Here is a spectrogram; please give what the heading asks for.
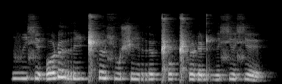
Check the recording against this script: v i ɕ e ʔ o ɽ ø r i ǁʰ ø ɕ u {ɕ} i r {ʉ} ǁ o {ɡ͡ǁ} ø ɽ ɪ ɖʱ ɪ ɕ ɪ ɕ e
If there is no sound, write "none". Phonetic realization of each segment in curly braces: ʃ, ø, ǁʰ

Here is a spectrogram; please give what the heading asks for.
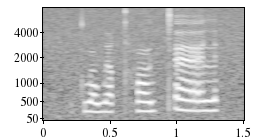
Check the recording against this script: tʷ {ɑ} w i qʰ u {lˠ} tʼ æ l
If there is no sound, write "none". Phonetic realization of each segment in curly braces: ɑ, l

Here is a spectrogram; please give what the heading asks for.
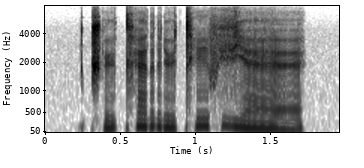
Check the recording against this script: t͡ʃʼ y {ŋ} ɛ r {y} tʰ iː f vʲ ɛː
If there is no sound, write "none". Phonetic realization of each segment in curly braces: kʰ, y

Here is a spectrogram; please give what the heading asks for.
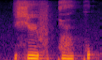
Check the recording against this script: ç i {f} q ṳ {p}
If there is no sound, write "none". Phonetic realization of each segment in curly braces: f, k

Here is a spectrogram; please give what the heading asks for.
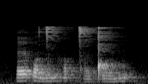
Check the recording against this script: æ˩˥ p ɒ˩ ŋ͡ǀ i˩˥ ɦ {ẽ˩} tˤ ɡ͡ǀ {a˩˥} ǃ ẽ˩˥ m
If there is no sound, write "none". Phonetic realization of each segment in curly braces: ẽ˩, æ˩˥

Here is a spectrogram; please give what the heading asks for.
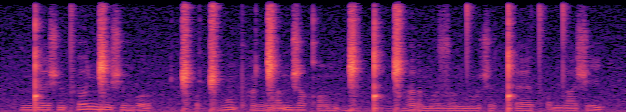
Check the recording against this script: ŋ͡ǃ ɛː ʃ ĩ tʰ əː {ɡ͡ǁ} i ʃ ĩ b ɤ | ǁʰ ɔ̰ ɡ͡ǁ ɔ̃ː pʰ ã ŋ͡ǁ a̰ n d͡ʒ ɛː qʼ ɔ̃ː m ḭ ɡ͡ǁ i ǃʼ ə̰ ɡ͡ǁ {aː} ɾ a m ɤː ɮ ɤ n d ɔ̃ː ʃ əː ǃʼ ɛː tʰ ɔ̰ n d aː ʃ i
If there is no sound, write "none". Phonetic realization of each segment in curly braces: ŋ͡ǁ, aː

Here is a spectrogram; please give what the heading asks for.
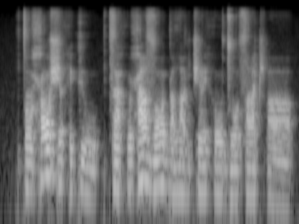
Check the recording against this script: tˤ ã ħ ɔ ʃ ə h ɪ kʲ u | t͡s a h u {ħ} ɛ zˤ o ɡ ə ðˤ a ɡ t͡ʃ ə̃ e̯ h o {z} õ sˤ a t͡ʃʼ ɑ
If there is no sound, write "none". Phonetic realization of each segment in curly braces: ħ, d͡z

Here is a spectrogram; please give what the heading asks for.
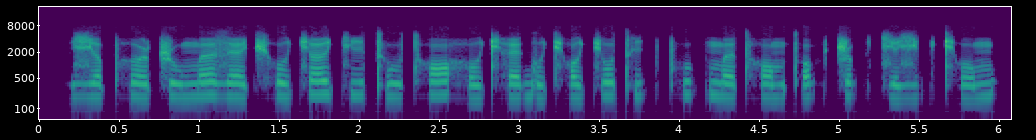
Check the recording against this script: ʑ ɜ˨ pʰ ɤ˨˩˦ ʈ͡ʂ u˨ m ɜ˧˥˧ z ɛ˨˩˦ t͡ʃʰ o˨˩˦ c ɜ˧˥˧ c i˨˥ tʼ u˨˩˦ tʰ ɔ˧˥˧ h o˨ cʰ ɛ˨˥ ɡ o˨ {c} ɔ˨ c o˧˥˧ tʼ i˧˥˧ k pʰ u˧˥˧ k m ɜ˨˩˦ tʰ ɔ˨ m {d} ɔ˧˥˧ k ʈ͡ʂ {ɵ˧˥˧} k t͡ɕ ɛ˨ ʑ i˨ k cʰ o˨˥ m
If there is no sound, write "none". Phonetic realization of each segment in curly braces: cʰ, tʼ, ɤ˧˥˧

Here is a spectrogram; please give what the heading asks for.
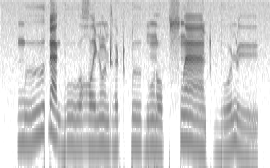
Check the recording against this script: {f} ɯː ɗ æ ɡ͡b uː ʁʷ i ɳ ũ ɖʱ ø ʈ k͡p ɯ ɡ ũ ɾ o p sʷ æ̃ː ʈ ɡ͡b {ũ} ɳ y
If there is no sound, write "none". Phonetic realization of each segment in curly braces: m, u

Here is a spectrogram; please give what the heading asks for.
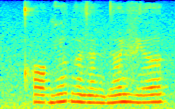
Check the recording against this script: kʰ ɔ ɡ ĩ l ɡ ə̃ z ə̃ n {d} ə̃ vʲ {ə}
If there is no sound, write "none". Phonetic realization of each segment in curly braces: d, ə

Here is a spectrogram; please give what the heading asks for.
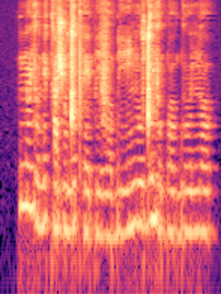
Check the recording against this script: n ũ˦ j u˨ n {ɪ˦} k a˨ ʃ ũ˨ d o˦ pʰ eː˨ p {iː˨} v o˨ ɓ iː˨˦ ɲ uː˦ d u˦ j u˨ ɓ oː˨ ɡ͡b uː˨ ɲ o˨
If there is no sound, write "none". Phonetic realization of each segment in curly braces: ɪ˦, iː˨

